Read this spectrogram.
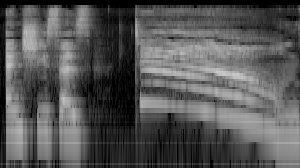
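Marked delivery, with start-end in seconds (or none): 1.3-3.0 high, loud witch voice calling Down; witch cry. A narrator's reading. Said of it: "cried the witch".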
